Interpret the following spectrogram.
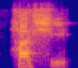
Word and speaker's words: hashi: but like for example, you have Hashi versus hash and hash. You have those are three tones for hi. Each one of those are three different words.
